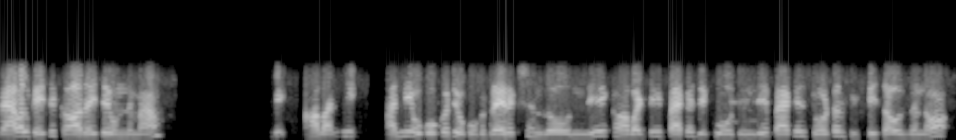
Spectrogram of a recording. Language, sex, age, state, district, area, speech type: Telugu, female, 18-30, Andhra Pradesh, Sri Balaji, rural, conversation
